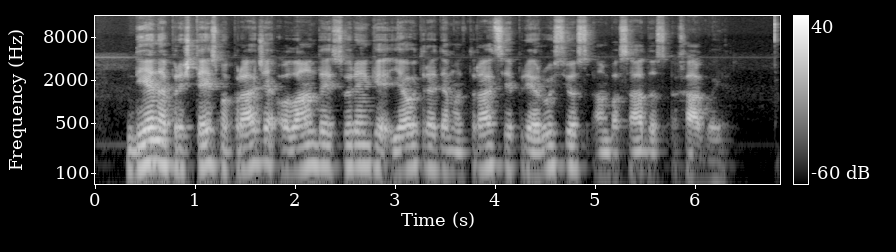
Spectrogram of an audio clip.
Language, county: Lithuanian, Telšiai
